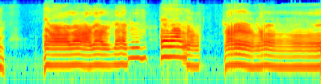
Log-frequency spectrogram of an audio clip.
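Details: Black Morkie named Onyx guarding his toy from an approaching person, giving eerie drawn-out moans: a long level drone, a brief lower dip, then two more sustained groaning tones with short pauses between.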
